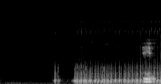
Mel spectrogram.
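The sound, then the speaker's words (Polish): A voice imitates a cat purring during a tabletop role-playing session: a brief low burst, then a steady, rough, low rumbling purr that continues to the end. “Słyszycie, słyszycie jak mruczy.”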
